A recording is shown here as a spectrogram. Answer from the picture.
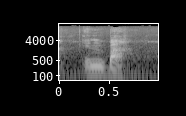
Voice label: "inbah", leaves worn around head, Aneityum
